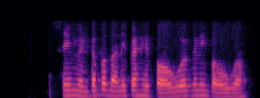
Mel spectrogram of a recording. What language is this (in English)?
Punjabi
